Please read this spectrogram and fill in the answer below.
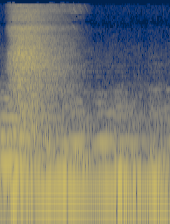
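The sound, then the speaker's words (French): A slow inhalation through the nose during a guided breathing exercise, a soft airy hiss that swells and then fades after about a second, over a steady low droning tone. “Inspire avec le nez. Et tu souffles avec la bouche. Ferme bien les yeux. Inspire.”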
